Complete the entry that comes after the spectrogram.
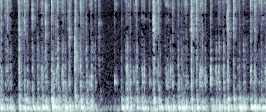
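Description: Fast, continuous fingertip typing by both hands on a backlit, plastic-key Microsoft Surface tablet keyboard. It makes a dense run of soft, low, thumpy key taps that die away quickly, with a brief lull near the two-second mark before the typing picks up again.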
